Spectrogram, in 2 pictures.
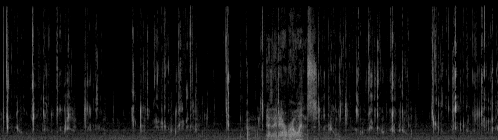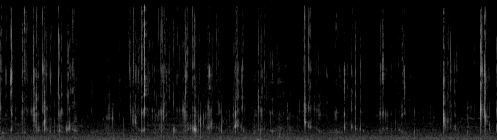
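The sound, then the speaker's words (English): Moist chewing of sugar-free gum with steady smacking and clicking mouth sounds throughout, a brief louder rustle near the middle, and faint murmured voice underneath. “This is sugar free. I hate chewing gum that's not sugar free.”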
